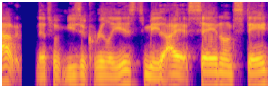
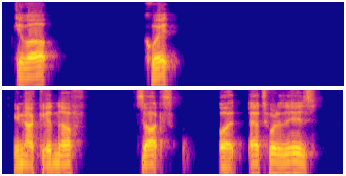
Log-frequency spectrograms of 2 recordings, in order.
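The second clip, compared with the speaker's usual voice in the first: choked-up, emotional voice. Answering a question that moved them, choked up. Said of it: "You choked me up".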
